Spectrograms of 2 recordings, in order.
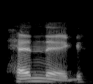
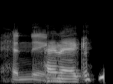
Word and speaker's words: Hennig: and by the way i got to say it right it's hennig not henning it's almost one of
